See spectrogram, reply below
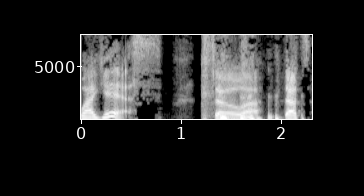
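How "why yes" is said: put-on "yes" said with a slight Southern accent. Retelling own reply to a job offer: Southern Scarlett O'Hara yes. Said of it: "That's like a little Southern, like a Scarlett O'Hara kind of yes".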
